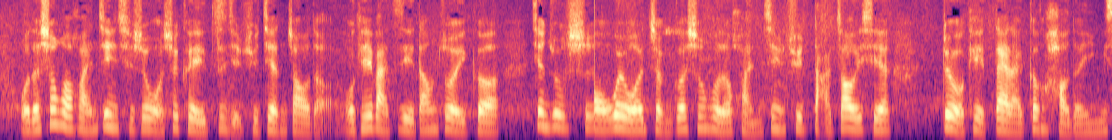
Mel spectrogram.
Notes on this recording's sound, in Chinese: 这一期在克罗地亚的杜布罗夫尼克机场录制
